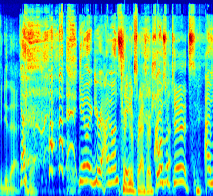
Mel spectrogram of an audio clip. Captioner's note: laughing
